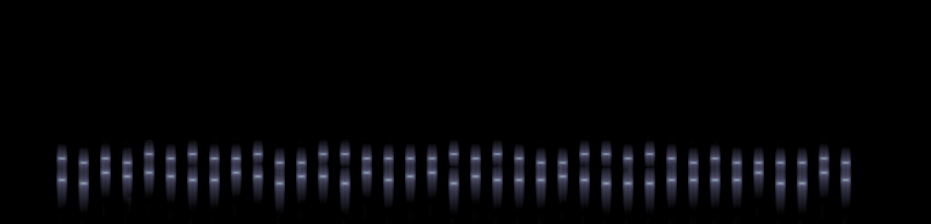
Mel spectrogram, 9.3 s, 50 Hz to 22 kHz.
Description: DTMF, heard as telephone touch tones, dialled by machine, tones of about 40 ms. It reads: 5107#865091793058038654763235454*1104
